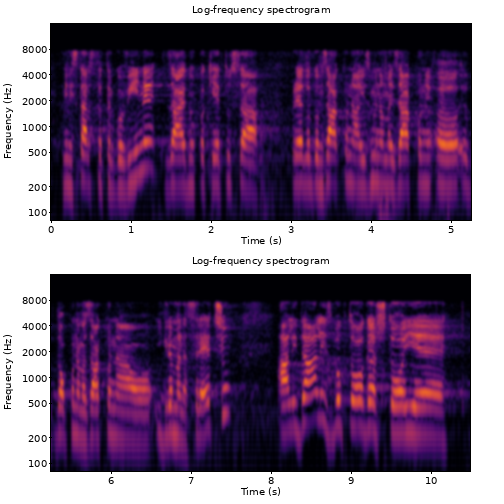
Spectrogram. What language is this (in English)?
Serbian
